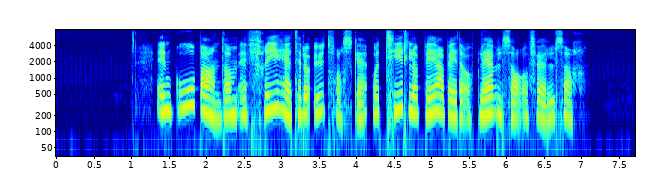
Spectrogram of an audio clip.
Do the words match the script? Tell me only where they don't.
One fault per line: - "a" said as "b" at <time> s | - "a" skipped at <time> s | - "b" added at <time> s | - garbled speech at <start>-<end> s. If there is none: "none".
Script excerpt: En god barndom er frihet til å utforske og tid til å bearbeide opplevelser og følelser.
none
